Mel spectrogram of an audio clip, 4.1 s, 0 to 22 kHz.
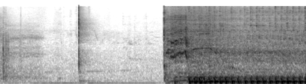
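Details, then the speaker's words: Coolster 125cc ATV, modified with boot-mounted carburetor: quiet lead-in, then catches quickly into a steady, even single-cylinder putter without backfire; starts and runs cleanly. "This thing runs good. Doesn't really backfire. Runs solid. It's good to go."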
